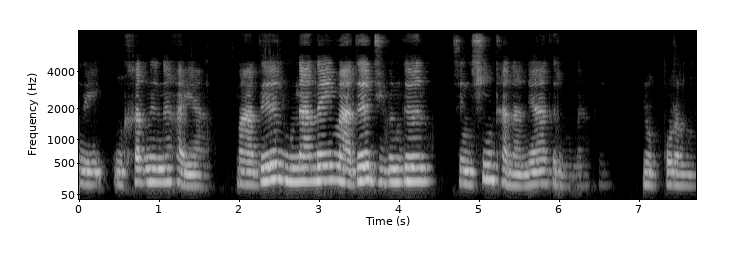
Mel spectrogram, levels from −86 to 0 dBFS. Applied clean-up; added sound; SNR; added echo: neural mask model DeepFilterNet 3.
